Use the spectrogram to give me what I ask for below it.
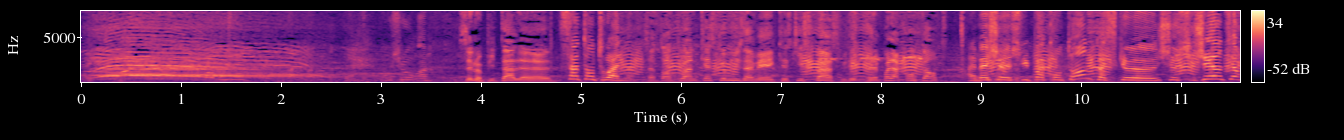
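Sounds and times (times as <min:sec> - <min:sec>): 
crowd shouting at a rally to protect the public hospital: 0:00.0 - 0:03.1
speech: 0:03.8 - 0:11.5.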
